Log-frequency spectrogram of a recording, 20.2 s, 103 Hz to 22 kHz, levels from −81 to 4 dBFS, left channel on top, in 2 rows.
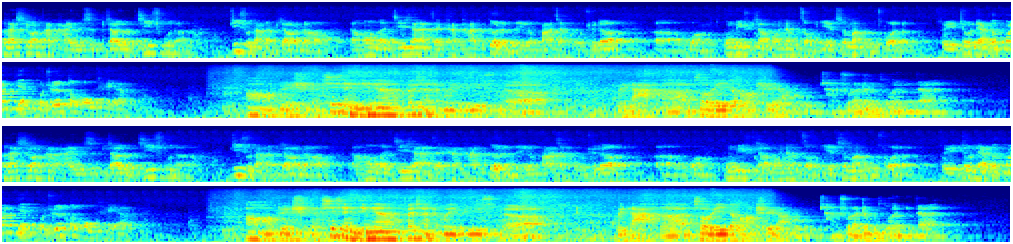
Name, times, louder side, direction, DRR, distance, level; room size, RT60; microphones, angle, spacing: voice 1, 0.0-1.9 2.3-9.1 9.4-11.4, left 1 dB, 55° left, 1 dB, 0.5 m, -30 dB
sound 1, 1.6-17.1, equal, 15° right, 1.3 m, -38 dB
sound 2, 12.1-17.8, equal, 5° left, 0.6 m, -33 dB
voice 2, 12.5-15.7 16.2-19.4, right 2 dB, 65° right, 2 dB, 0.5 m, -22 dB
2.5 x 2.0 x 3.6 m, 1.1 s
head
